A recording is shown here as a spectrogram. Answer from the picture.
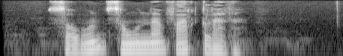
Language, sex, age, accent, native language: Uzbek, male, 18-24, Andijon, Uzbek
